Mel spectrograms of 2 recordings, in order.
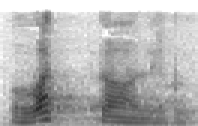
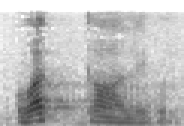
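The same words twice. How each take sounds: The two takes are said the same way.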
